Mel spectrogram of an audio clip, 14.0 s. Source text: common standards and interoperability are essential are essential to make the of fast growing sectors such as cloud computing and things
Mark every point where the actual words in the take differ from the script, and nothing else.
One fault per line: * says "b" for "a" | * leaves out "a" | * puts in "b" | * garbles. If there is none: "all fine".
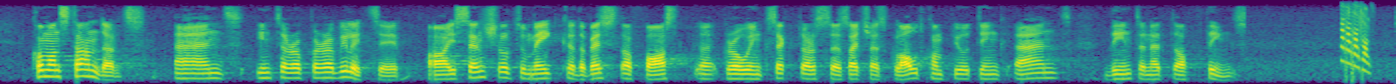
* leaves out "are essential"
* puts in "best"
* puts in "the internet of"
